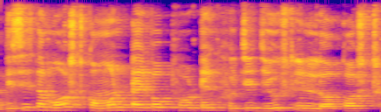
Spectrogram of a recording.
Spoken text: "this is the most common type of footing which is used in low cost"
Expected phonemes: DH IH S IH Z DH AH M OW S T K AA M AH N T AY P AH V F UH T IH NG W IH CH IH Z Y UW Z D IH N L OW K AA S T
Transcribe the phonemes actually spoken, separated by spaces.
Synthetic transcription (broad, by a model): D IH S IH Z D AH M OW S T K AA M AH N T AY P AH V P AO T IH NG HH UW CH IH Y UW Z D IH N L OW K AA S T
